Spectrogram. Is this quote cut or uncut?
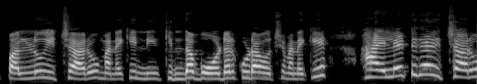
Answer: uncut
